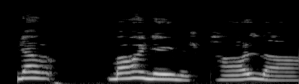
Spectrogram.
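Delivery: put-on slurred, mushy, toothless-sounding, drunk-like voice. Correcting someone who called the character Isaac, giving her name: slurred, toothless voice. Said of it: "like you're, like, drunk or, like".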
